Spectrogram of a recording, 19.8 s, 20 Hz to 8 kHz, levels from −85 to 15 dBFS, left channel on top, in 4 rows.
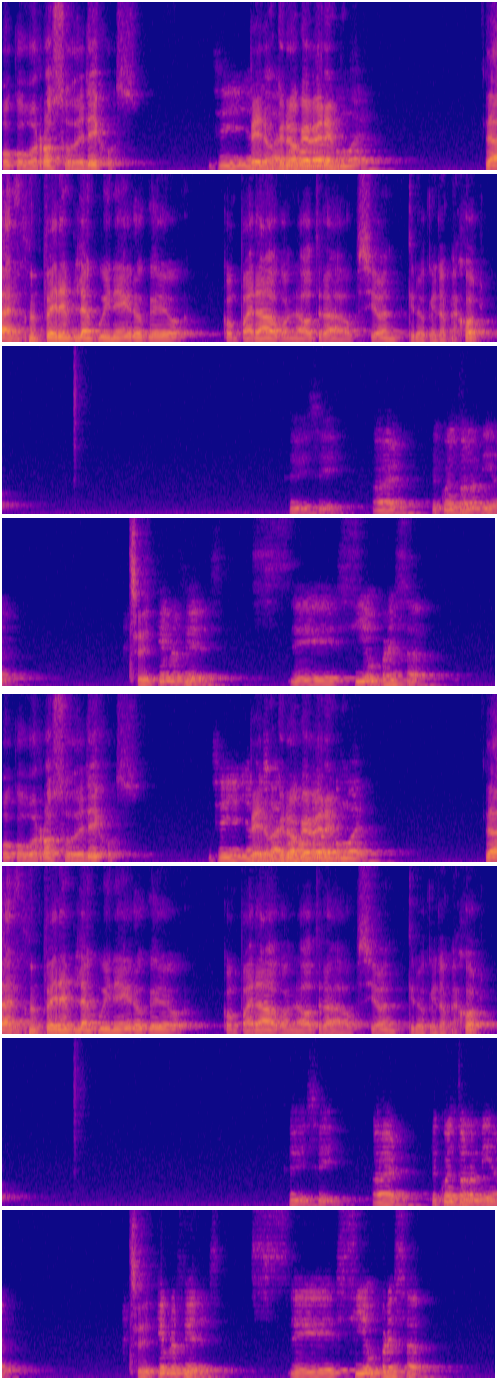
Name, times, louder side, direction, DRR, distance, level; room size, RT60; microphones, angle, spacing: voice 1, 0.0-1.3 2.5-3.4 4.8-6.8 7.2-9.7 16.1-16.4, left 2 dB, 15° left, 7 dB, 0.4 m, -21 dB
voice 2, 2.1-3.6 12.8-13.3 13.6-13.9 14.2-14.9 16.4-17.0 17.4-19.0, right 2 dB, 75° right, -1 dB, 0.9 m, -25 dB
11.0 x 4.3 x 4.2 m, 0.73 s
head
